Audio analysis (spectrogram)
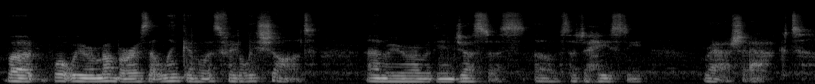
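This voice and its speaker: A woman poet from the United States reading her own work and talking casually about it, in a measured way with dramatic pauses. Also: rumbling low, little pitch movement, a little hiss or hum. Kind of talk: poetry reading with casual asides.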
